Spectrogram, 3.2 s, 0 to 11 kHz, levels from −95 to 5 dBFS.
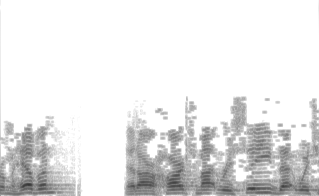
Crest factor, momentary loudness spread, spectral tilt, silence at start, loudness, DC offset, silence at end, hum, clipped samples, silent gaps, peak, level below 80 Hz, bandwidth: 16 dB; 8 LU; -9 dB/octave; 0 s; -29 LUFS; under 0.1%; 0 s; none; under 0.1%; 0.84-1.24 s; -14 dBFS; -70 dBFS; 5.8 kHz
